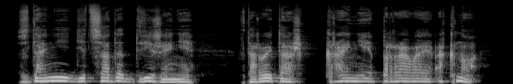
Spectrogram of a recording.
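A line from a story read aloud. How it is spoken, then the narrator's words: Hissed. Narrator (Russian): прошипел китаец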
